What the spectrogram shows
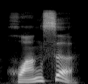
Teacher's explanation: That rising second tone on the first character and then the falling fourth tone.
